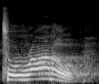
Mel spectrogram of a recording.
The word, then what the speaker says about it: Toronto: to go to Toronto ouis Toronto Toronto ne prononcez pas ce thé ok donc c'est très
